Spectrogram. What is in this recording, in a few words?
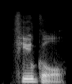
"fugal", American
